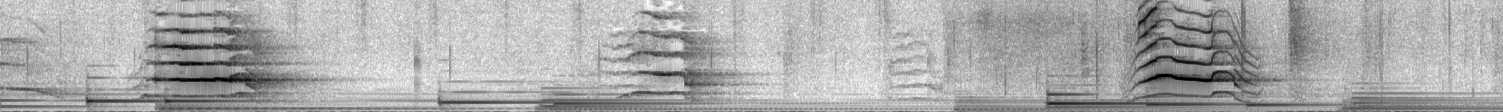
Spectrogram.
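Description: Newborn kitten mewing three times, thin high cries that rise and fall, the loudest near the end, over soft piano music.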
